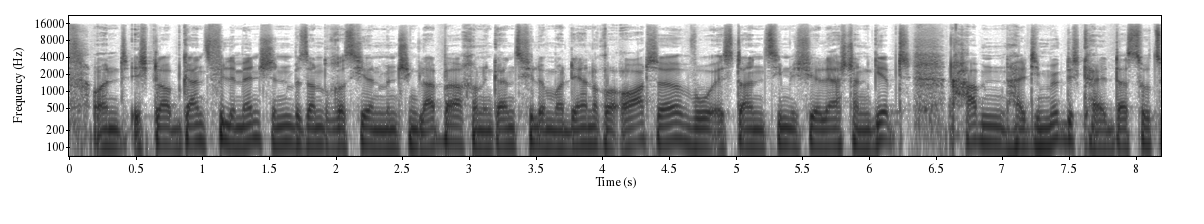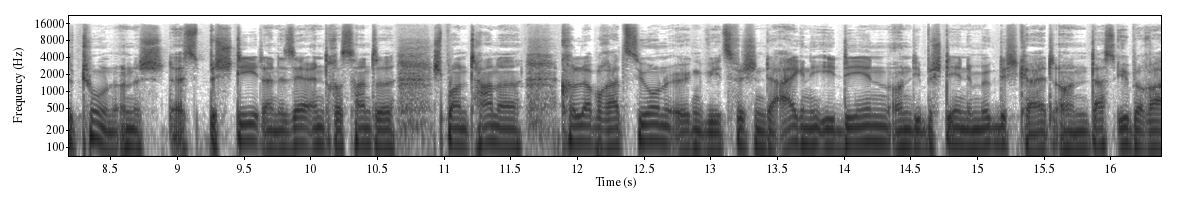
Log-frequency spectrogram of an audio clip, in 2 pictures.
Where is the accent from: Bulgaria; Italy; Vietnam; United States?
United States; Davor hatte ich meinen Bachelor gemacht in den USA, in einer kleinen Uni, da näher von wo ich herkomme.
